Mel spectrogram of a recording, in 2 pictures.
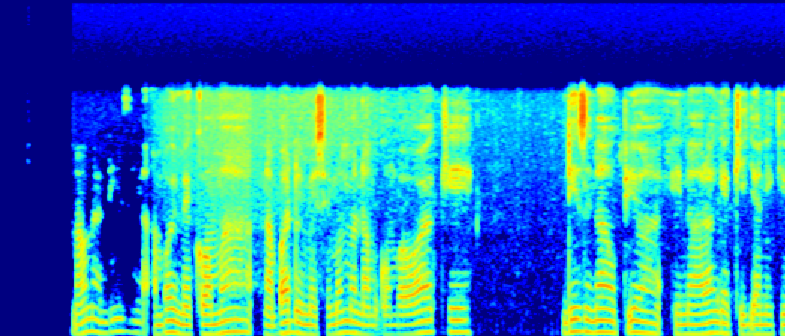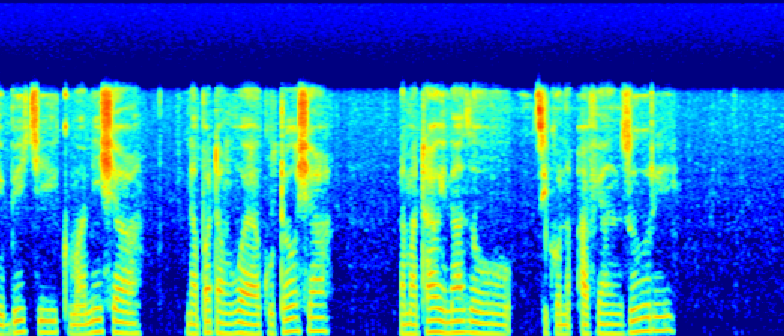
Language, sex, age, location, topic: Swahili, male, 25-35, Kisumu, agriculture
